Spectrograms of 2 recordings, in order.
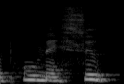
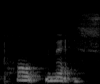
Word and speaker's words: promesses: Vous ne dites pas, comme dans le premier vers, plein de promesses, plein de promesses, ce qui ferait 5 pieds. Vous dites plein de promesses, comme si vous mettiez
